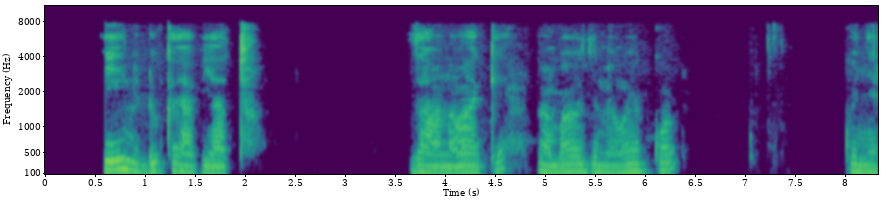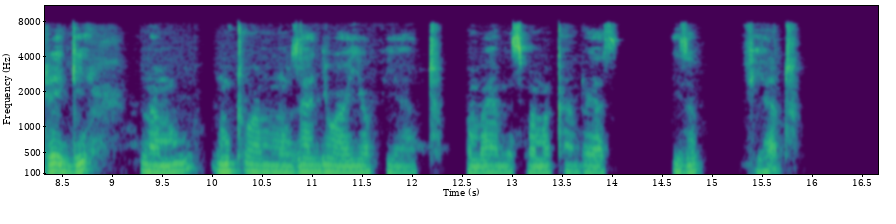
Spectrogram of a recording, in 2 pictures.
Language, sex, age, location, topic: Swahili, male, 18-24, Nakuru, finance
